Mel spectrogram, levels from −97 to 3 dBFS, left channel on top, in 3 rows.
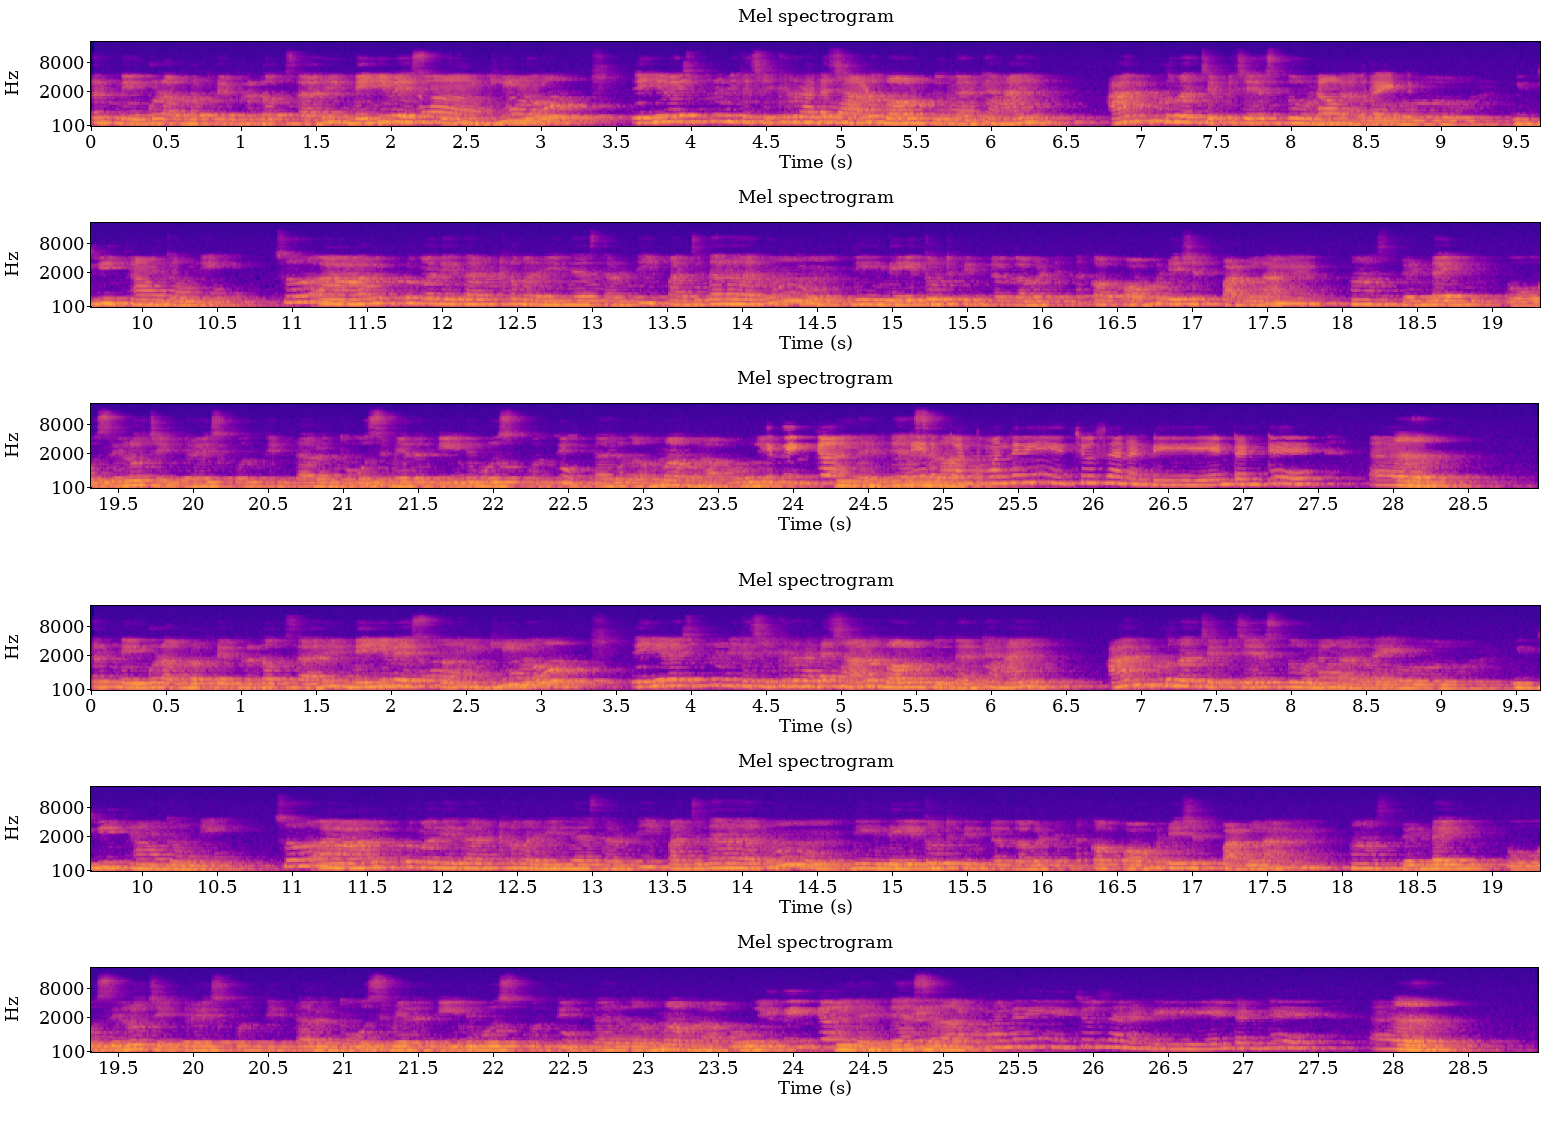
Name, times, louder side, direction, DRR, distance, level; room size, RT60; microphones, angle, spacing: voice 1, 0.0-6.3 6.8-10.5 10.9-16.1 16.3-17.6 18.0-18.8 19.1-23.9 24.3-25.1 28.0-28.2, equal, 5° right, -4 dB, 0.4 m, -25 dB
voice 2, 2.2-3.1 4.7-6.0 8.2-8.7 9.9-10.7 14.4-14.7 17.5-17.9 22.4-22.8 23.8-24.4 24.7-28.2, left 5 dB, 75° left, 8 dB, 0.4 m, -32 dB
4.2 x 2.4 x 3.7 m, 0.98 s
head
